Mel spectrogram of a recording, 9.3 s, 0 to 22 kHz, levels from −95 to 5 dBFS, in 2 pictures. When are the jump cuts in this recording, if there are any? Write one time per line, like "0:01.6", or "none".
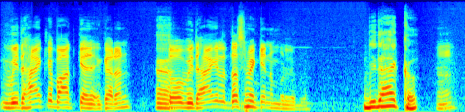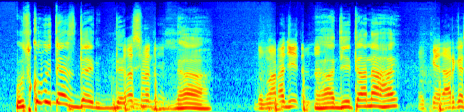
none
